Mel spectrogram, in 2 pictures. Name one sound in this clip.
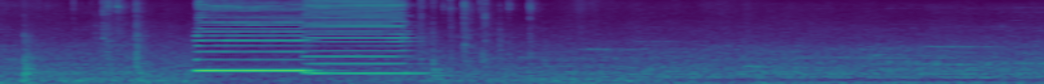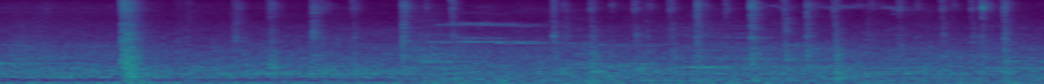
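Elevator buttons click as they are pressed.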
